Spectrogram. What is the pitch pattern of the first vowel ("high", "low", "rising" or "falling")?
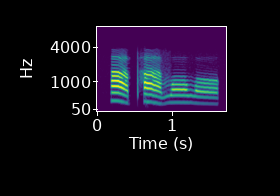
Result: falling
